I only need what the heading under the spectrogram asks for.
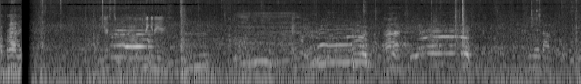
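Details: Cows coming down off a truck moo repeatedly, a series of drawn-out, wavering lows that overlap one another, with human voices, vehicle noise and some clanking around them.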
